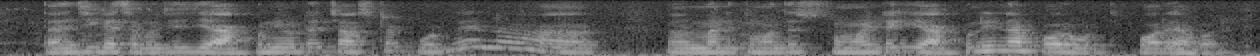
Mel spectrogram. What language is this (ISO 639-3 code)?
ben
